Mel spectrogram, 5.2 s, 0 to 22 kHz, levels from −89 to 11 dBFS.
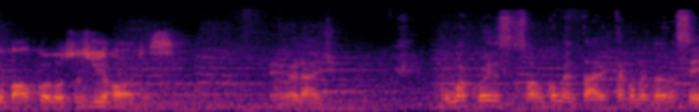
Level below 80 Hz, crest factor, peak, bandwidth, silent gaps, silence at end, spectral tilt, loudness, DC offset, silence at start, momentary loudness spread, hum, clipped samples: -58 dBFS; 18 dB; -12 dBFS; 16.5 kHz; none; 0 s; -4 dB/octave; -30 LUFS; under 0.1%; 0 s; 19 LU; none; under 0.1%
